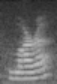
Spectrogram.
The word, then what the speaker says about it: Lara: my name is pronounced lara uh lara like laura from dr zhivago or lara croft from tomb raider a lot of people pronounce it laura and i don't really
